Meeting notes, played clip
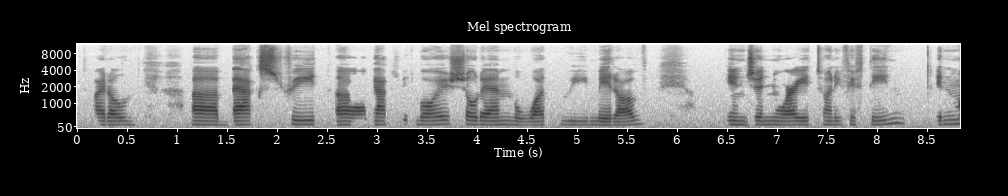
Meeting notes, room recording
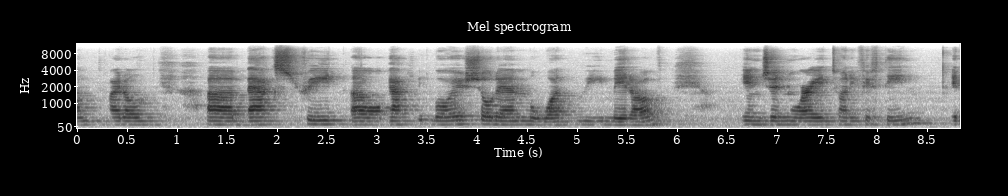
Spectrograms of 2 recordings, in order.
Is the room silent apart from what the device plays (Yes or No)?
Yes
